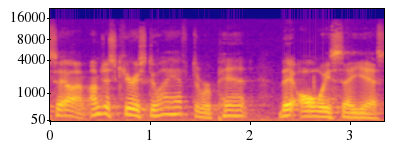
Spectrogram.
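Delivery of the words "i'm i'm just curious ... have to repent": very casual, offhand, nonchalant delivery. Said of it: "if you just do it real nonchalantly".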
